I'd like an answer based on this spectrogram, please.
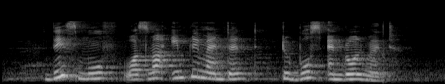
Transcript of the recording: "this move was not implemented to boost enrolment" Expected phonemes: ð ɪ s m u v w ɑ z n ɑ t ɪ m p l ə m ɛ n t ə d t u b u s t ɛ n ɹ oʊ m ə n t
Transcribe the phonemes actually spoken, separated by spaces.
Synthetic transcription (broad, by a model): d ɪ s m u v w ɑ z n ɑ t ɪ m p l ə m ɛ n t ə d t u b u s ɛ n ɹ oʊ m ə n t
